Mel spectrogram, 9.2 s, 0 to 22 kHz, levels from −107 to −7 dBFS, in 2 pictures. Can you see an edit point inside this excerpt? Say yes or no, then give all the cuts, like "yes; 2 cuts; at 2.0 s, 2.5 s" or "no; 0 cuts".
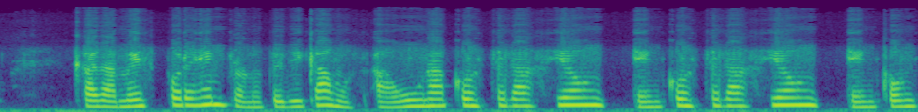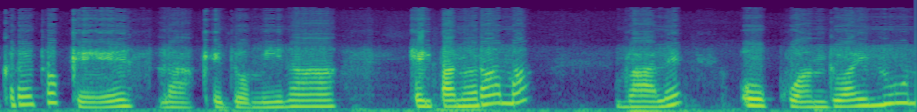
yes; 1 cut; at 3.3 s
